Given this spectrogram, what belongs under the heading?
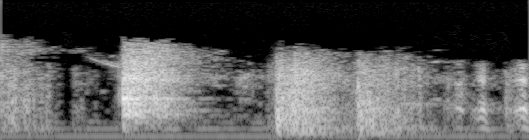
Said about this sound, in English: I'll stop him. I'll throw a cuspidor at him.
